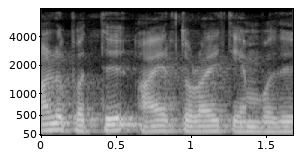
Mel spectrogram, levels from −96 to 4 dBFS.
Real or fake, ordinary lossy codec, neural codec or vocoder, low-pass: real; none; none; 7.2 kHz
